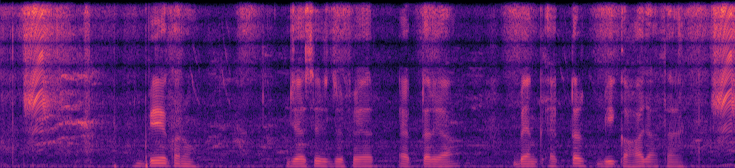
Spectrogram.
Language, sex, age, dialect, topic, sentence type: Hindi, male, 18-24, Kanauji Braj Bhasha, agriculture, statement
